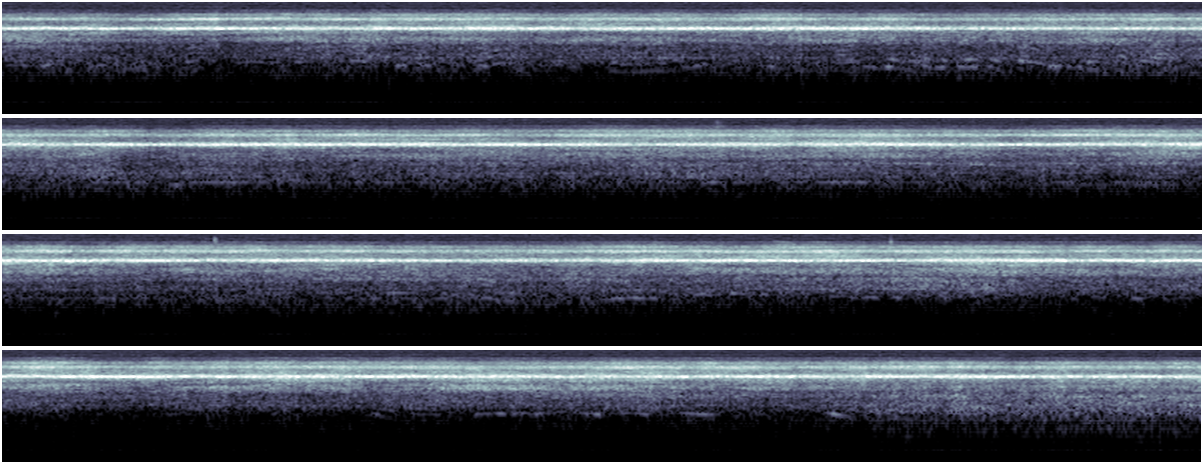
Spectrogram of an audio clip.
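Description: Single-engine jet fighters taxi past with a high turbine whine.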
